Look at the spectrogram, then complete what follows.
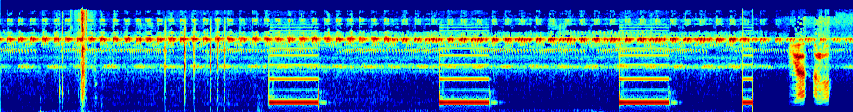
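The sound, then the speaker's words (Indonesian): Ringback tones of a phone call being placed sound three times, each a steady tone about a second long at even intervals, over a constant high chorus of crickets. “aku mau nelpon Aldo.”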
